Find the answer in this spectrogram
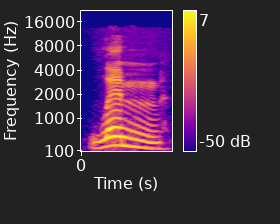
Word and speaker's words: limb: 조금 이제 어려운 단어인데 limb. 아까처럼 B가 묵음이 되겠어요.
